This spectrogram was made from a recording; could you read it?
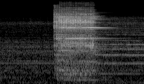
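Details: Woodland Mills RS30 Pro sharpener, with the grinder head eased down onto the sawmill blade in small increments. A short, sharp, high-pitched hiss under half a second as the wheel just kisses the blade: light contact, as intended.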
